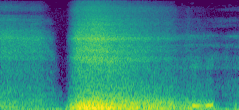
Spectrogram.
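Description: A person breathing heavily into a close microphone: one breath fading out, then a louder, longer breath or sigh starting just over half a second in.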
